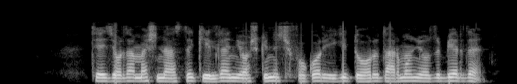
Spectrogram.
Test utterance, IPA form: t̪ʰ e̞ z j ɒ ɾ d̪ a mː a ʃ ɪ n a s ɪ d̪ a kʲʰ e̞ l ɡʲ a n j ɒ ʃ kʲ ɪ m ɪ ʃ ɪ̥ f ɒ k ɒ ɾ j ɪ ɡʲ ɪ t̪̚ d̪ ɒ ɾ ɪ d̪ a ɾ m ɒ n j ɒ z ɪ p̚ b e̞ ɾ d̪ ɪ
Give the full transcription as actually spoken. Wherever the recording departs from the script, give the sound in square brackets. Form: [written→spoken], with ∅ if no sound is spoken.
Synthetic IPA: t̪ʰ e̞ z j ɒ ɾ d̪ a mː a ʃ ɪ n a s ɪ d̪ a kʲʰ e̞ l ɡʲ a n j ɒ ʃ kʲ ɪ [m→n] ɪ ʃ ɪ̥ f ɒ k ɒ ɾ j ɪ ɡʲ ɪ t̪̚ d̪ ɒ ɾ ɪ d̪ a ɾ m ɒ n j ɒ z ɪ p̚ b e̞ ɾ d̪ ɪ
